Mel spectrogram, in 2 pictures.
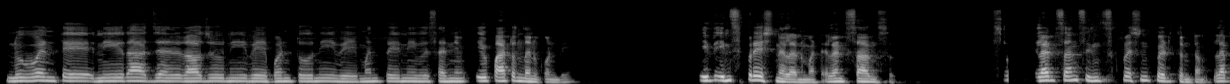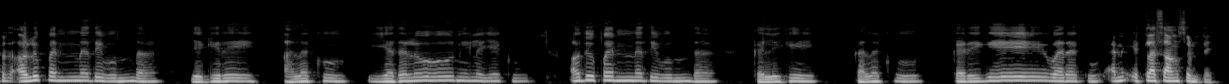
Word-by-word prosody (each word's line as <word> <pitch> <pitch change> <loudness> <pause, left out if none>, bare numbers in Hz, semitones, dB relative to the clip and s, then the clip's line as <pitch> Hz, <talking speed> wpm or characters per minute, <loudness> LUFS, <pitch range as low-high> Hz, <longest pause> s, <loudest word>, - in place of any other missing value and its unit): నువ్వంటే 165 0 +1 0.3
నీ 155 +1 +1 0.2
రాజ 155 -3 +1 0.3
రాజు 145 +1 +1 0.2
నీవే 145 -1 0
బంటు 145 0 -1 0.2
నీవే 140 -3 -1 0.2
మంత్రి 145 +1 -2
నీవే 140 -1 0
సైన్యం 140 0 +1 0.2
ఈ - - +5
పాటుందనుకోండి 130 - +1 1.4
ఇది 180 +2 +3
ఇన్‌స్పిరేషనల్ 180 - +3
అనమాట 105 -1 -2
ఇలాంటి 135 -1 +2
సాంగ్సు. 120 -4 +2 1.1
సో - - -16 0.3
ఇలాంటి 185 +1 +5
సాంగ్స్ 195 +2 +2
ఇన్స్పిరేషన్ 185 +1 -2
పెడుతుంటాం. 130 -8 -1 0.2
లేపోతే 150 +1 -2
అలుపన్నది 175 -1 +1
ఉందా? 145 -2 0 0.5
ఎగిరే 140 +5 +1 0.5
అలకు 140 +4 -1 0.6
ఎదలోనిలయకు 165 -1 -1 0.6
అదుపన్నది 175 -3 +1
ఉందా? 145 -2 -1 0.5
కలిగే 120 +4 +1 0.6
కలకు 135 +4 -1 0.5
కరిగే 140 +6 +1 0.5
వరకు 150 -2 -1 0.2
అని 165 - +1
ఇట్లా 165 +4 +3
సాంగ్సుంటాయి. 145 -10 +2
150 Hz, 90 wpm, -23 LUFS, 135-170 Hz, 1.4 s, ఈ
